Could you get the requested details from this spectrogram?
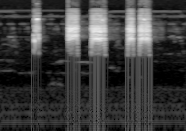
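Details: Sindhi black francolin calling: a short harsh note, then two longer grating buzzy bursts, a pause, and two more rasping bursts in quick succession, all clear against a quiet background.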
